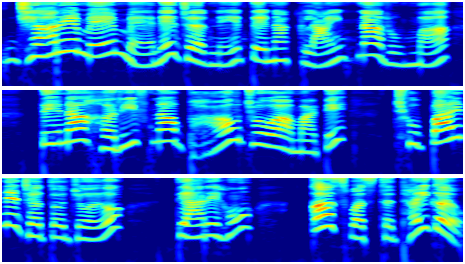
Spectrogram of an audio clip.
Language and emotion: Gujarati, disgusted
